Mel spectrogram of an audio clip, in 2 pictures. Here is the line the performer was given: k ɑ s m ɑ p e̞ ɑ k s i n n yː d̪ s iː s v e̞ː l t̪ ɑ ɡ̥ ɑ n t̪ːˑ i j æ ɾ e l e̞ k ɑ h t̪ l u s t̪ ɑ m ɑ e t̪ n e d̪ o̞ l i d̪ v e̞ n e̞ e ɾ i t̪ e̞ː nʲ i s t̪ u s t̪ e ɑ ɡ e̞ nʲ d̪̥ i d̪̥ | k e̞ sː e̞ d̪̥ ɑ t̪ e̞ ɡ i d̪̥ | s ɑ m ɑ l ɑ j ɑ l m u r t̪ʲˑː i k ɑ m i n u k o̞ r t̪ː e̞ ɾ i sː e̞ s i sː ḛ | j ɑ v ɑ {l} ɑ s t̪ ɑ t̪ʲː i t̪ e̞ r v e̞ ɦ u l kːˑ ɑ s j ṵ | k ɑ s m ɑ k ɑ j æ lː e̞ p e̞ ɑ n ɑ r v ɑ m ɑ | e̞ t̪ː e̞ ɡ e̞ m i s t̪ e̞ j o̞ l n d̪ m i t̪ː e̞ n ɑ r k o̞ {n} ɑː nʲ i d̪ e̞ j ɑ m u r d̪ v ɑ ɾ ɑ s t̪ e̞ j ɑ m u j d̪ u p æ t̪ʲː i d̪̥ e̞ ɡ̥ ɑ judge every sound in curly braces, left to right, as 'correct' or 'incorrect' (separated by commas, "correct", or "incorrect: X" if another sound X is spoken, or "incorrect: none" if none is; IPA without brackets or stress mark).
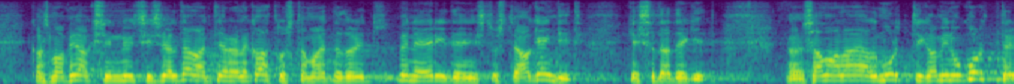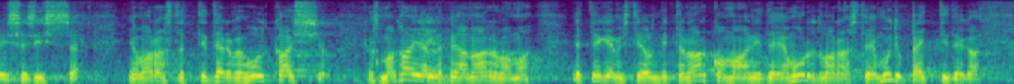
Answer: incorrect: ɾ, incorrect: m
